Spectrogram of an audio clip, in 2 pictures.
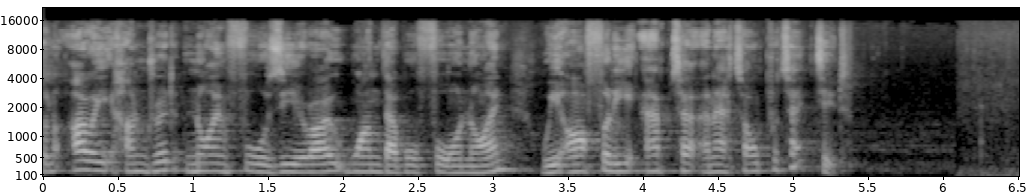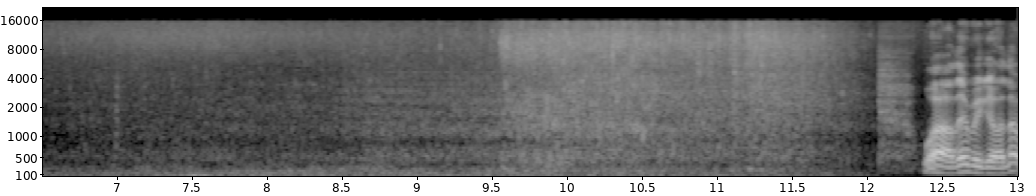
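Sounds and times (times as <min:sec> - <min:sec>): wind and water noise: 0:06.1 - 0:12.1.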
